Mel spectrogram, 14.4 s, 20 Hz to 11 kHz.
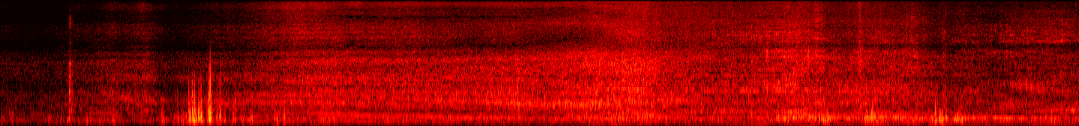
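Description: Toyota Land Cruiser 40-series engine working up a muddy off-road climb, its note falling and rising as it is revved. It is loudest as it passes close by just past the middle, then fades as it pulls away. A cluster of loud thumps about two and a half seconds in.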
